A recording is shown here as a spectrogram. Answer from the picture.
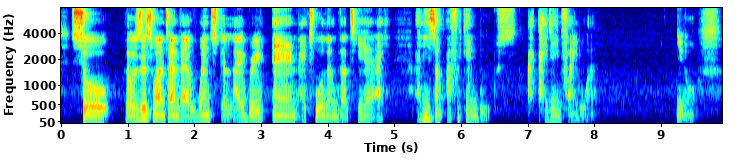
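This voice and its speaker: A man with a Ghanaian accent speaks at a moderate pace and fairly low pitch. His intonation is fairly even, but his loudness swings a lot. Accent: Ghanaian accent, kept. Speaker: graduate student vlogger. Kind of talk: casual advice vlog. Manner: hesitant, many fillers.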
